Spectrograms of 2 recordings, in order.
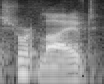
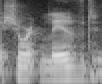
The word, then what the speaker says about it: short-lived: lot of people say short lived that's what most people say but it's actually the correct pronunciation is short lived that is having a short life short-lived extra-legal colony founded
